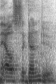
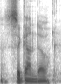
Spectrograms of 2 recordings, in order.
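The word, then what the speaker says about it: El Segundo: In Elsa Gundu. Okay. Okay. And I didn't say it right. I said Elsa Gundu. It's Sagundo.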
